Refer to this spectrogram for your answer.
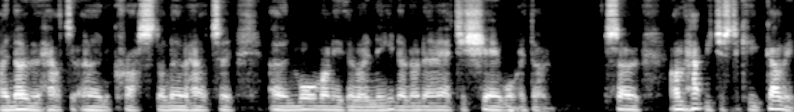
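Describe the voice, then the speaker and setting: A man with a London accent, very deep and low in pitch, bright and sharp in tone, monotone and flat in intonation, at a moderate pace, on a very clean recording with a silent background. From London, Islington (Holloway). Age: 50s. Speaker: musician and rapper. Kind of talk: interview conversation. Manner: casual, relaxed.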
